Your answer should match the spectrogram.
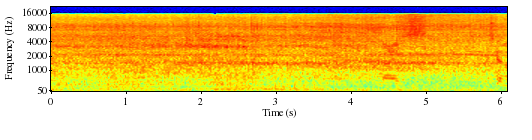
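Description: An OO gauge model locomotive running around the track: a steady electric-motor whine over the rumble of its wheels on the rails, loud for its size.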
